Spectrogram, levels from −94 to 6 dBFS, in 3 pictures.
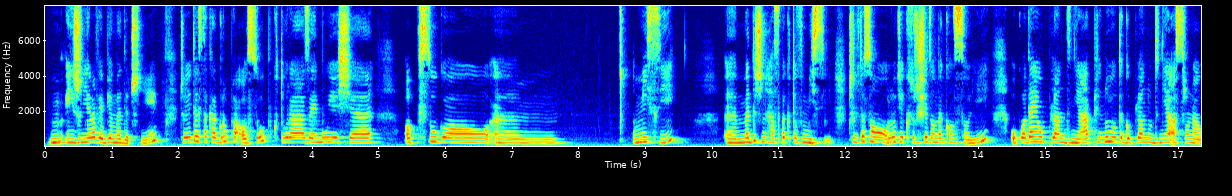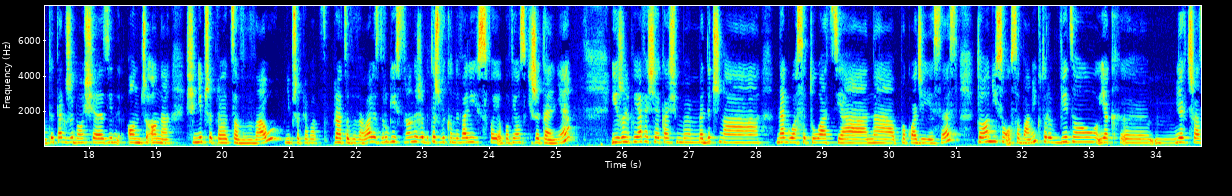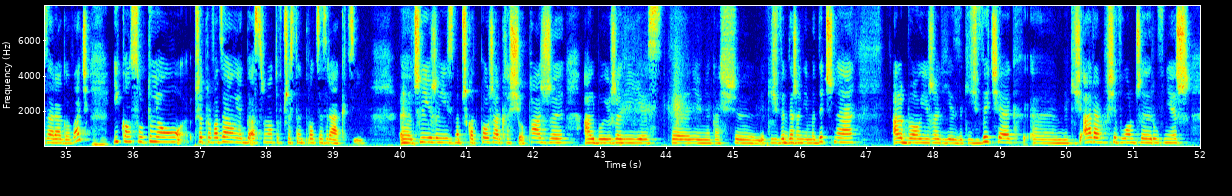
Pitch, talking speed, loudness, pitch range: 235 Hz, 130 wpm, -18 LUFS, 215-255 Hz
